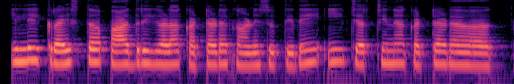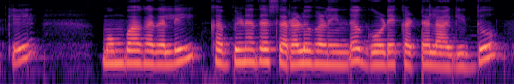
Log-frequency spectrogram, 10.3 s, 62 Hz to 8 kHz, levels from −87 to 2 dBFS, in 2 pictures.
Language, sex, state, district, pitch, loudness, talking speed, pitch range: Kannada, female, Karnataka, Chamarajanagar, 205 Hz, -26 LUFS, 75 wpm, 195-225 Hz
